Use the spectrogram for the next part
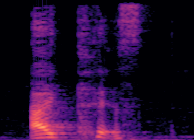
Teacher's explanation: when we pronounce the T at the end, the T doesn't vibrate, no vibra. But in this case, and in this case, our vocal cords, nuestras cuerdas vocales, sí vibran.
